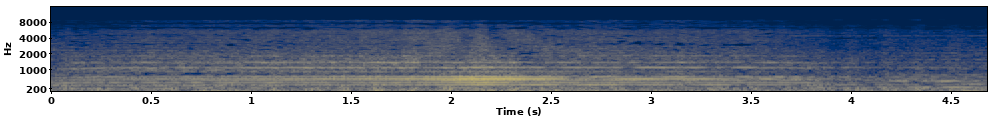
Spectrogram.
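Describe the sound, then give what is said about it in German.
A steam train rumbles past, its sustained horn sounding over the clatter of the wagons, swelling to a peak midway before slowly fading. No voices. “Unser Vampir 1894 kam mit der Eisenbahn.”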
